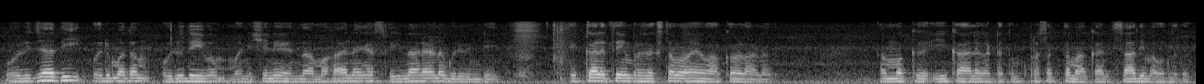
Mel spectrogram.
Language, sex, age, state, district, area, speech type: Malayalam, male, 18-30, Kerala, Kollam, rural, spontaneous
